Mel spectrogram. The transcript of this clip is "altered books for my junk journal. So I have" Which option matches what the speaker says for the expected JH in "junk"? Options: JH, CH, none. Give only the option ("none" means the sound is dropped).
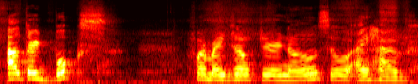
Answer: JH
